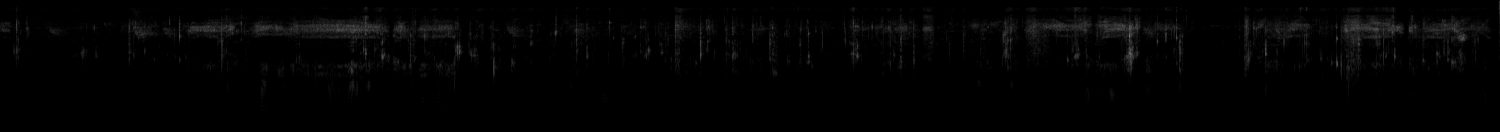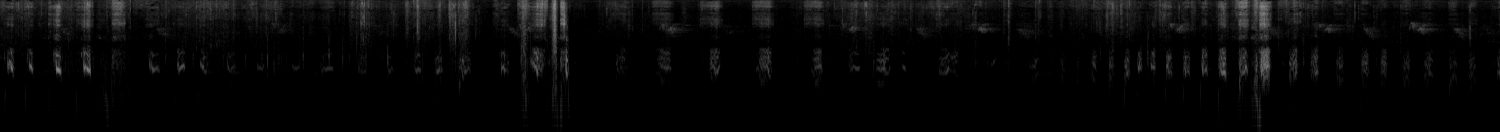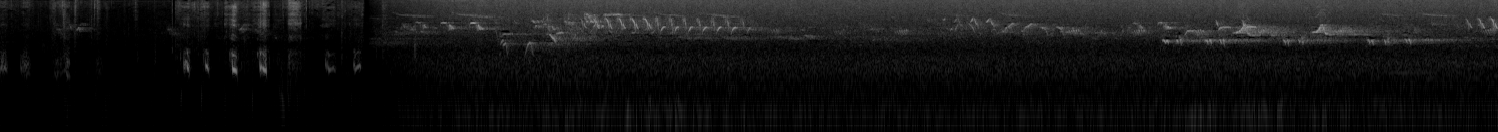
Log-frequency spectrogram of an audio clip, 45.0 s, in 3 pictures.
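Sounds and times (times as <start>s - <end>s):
outdoor background noise: 0.0s - 44.9s
dog making short sounds: 15.0s - 31.1s, 31.8s - 33.6s
birds chirping: 15.0s - 44.9s.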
